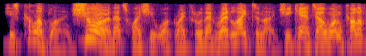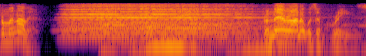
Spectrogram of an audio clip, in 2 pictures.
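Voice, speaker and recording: An actor playing a streetwise, protective newspaper reporter in a 1950s radio drama, talking in a colloquial, urgent way. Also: male voice, a little high, big pitch swings, fairly quick, over music. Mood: narrating. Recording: dull old radio recording.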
